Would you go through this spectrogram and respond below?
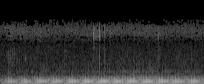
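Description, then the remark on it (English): A car engine drones steadily at a constant, fairly loud level as a car comes down the road, a low hum that neither builds nor fades, with no voices over it. “look out for that car coming down the road towards us.”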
